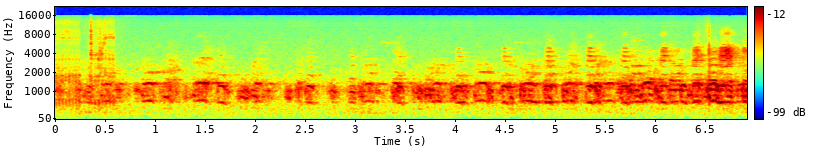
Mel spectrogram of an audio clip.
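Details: A flock of American flamingos at Lagunska ribogojnica nature reserve on 4 January 2024 keeps up a goose-like honking chatter, nasal calls overlapping at about three per second with no pause.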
